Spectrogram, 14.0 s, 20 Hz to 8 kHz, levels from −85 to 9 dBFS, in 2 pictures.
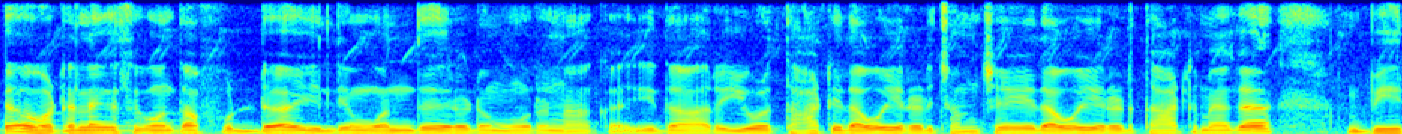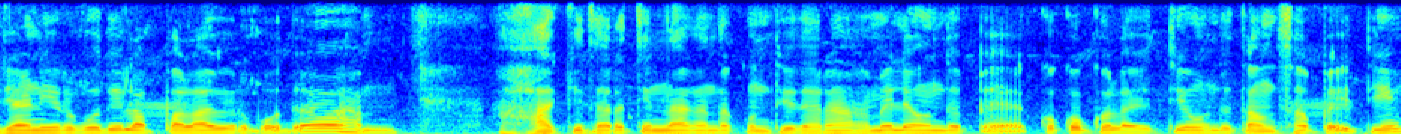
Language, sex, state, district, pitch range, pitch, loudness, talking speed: Kannada, male, Karnataka, Dharwad, 130-145 Hz, 135 Hz, -18 LUFS, 165 wpm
